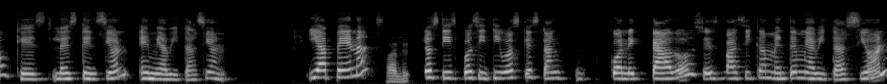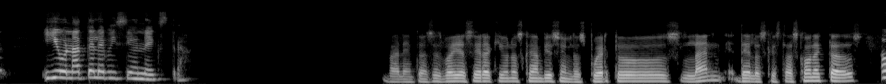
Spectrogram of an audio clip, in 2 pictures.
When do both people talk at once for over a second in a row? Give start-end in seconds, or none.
none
